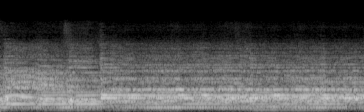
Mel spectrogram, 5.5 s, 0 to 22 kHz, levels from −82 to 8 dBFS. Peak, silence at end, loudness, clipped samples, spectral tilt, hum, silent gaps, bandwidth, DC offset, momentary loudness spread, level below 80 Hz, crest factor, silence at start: -2 dBFS; 0 s; -16 LUFS; under 0.1%; -7.5 dB/octave; 50 Hz at -50 dBFS; none; 9.2 kHz; under 0.1%; 2 LU; -60 dBFS; 14 dB; 0 s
